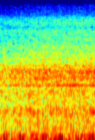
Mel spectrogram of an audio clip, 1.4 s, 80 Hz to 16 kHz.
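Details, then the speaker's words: Junkyard 2004 Chevy Lumina SS 5.7 LS1 V8 idling after a fuel pump swap; it had low fuel pressure and would not start without fuel sprayed in the intake. Steady, even, smooth rumble with no misses, so the old pump was bad. "is a prove that the pump was bad it is idling good"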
